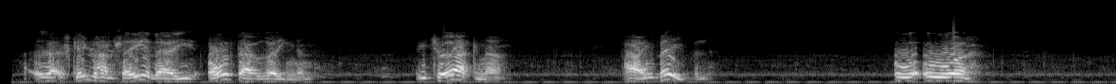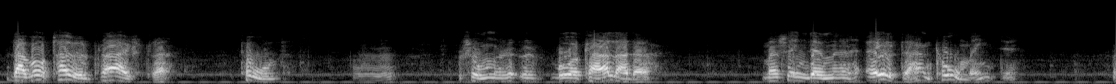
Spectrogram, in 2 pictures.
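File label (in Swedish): Jämshög Blekinge, Svenska sagor dialekter; ena-mål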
